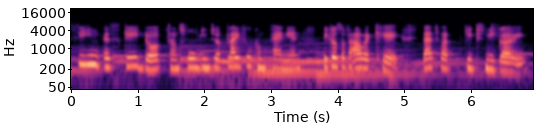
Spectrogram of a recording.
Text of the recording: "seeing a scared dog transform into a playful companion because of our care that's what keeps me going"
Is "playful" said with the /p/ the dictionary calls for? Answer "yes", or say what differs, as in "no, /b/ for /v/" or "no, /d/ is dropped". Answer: yes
